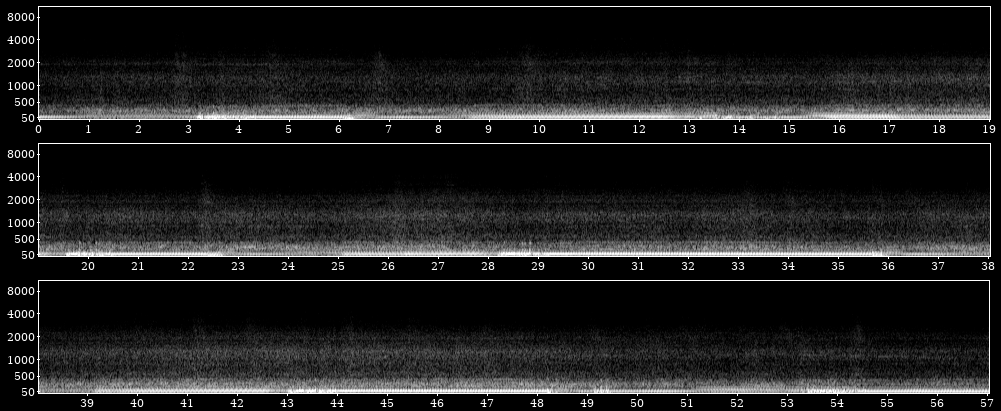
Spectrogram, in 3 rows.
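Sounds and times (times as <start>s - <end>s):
car engine rumble: 0.0s - 57.0s
road noise: 0.0s - 57.0s.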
